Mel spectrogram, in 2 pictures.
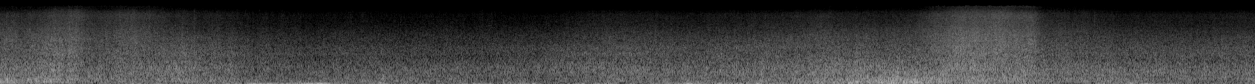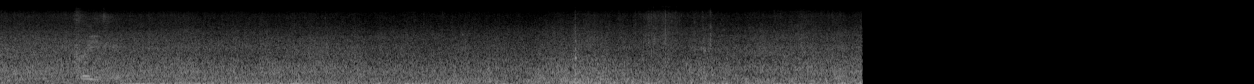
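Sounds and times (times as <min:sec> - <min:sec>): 
waves on a Spanish beach: 0:00.0 - 0:21.2.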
